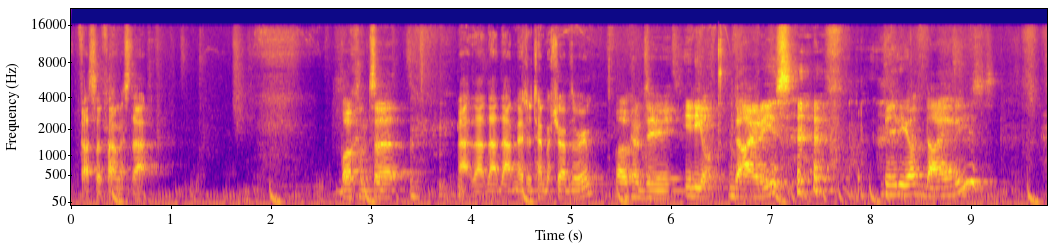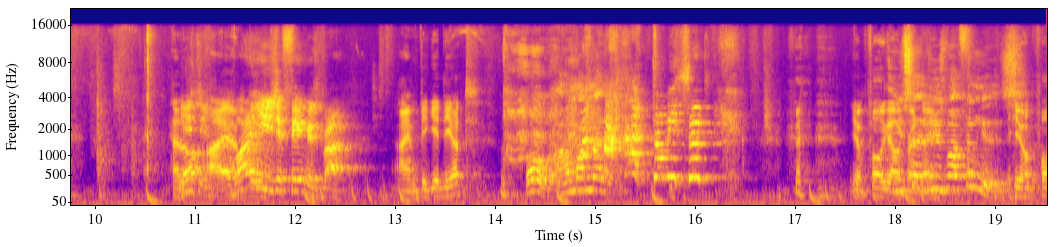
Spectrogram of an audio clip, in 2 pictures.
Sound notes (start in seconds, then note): 14.0 laughter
